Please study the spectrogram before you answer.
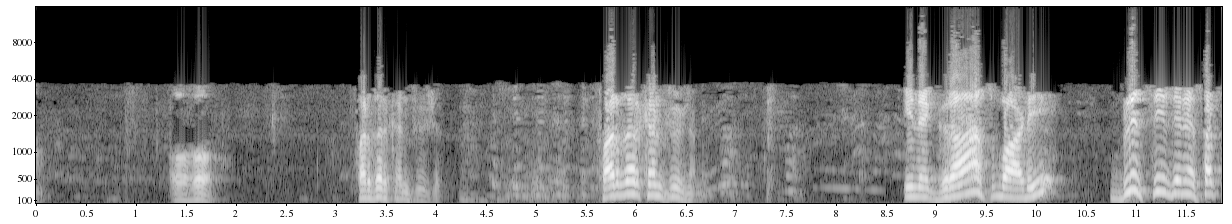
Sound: laughter

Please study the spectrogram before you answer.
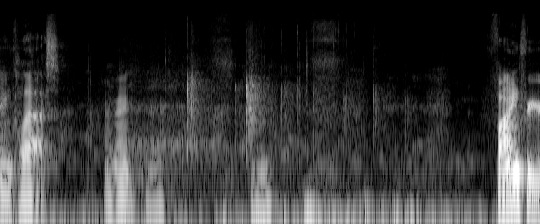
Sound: laughing

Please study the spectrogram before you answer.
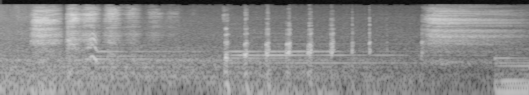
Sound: laughs

